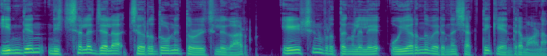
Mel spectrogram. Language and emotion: Malayalam, neutral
